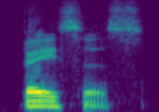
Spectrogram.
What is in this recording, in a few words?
"basis", American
